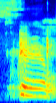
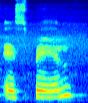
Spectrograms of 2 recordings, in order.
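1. La palabra empieza directamente con el sonido s. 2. Se añade una vocal e antes de la s. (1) "yo arranco desde ese sonido. Y digo" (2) "antes de la S no hay una E. O sea que no decimos spell"

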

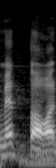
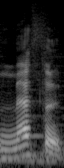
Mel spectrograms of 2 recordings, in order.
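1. คำนี้มีพยางค์ 'met-tot' แบบไทยที่ออกเสียงสั้นห้วน 2. คำนี้มีเสียง 'th' ที่เบาอยู่ตรงกลางคำ (1) "เขาไม่ได้ออกเสียงว่าเม็ดตอด" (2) "ก็ออกเสียงว่า, method"

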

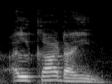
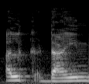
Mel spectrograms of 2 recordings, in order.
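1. एक जोड़ा गया स्वर 'alk' और 'diene' को आसानी से जोड़ देता है। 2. 'alk' और 'diene' के बीच कोई स्वर नहीं है। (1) "थोड़ा सा फ्लो में बोला जाता है" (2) "अल्क डाइन भी अच्छा नहीं लगता"

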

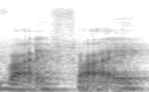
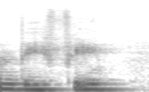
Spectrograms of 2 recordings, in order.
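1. A szót angolos kiejtéssel mondjuk. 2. A szót magyarosított kiejtéssel mondjuk. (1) "Míg Mexikóban azt mondanák" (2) "hanem wifi"

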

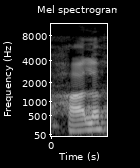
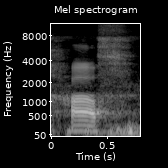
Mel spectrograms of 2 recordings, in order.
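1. L की ध्वनि स्पष्ट रूप से उच्चारित होती है। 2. L की ध्वनि पूरी तरह छोड़ दी जाती है। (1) "हालफ नहीं इसको पढ़ेंगे" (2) "बल्कि इसकी जो करेक्ट प्रोनाउंसिएशन है वो है हाफ"

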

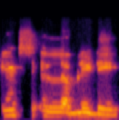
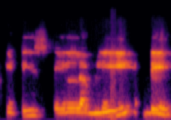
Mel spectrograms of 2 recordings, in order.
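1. "it is" एक छोटे से शब्दांश में संक्षिप्त हो जाता है। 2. "it is" धीरे-धीरे दो पूरे शब्दों की तरह बोला जाता है। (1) "जैसे लिखा गया है उस फॉर्म में पढ़ेंगे" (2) "इसको हम अगर थोड़ा सा आराम से पढ़ें, समझने के लिए पढ़ें"

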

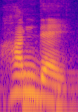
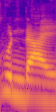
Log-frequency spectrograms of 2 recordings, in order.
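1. ชื่อนี้ออกเสียงแบบอเมริกัน 2. ชื่อนี้ออกเสียงแบบไทย (1) "ที่อเมริกาเรียก" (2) "เรียกคุณใด"

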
